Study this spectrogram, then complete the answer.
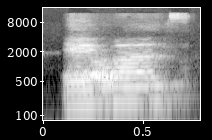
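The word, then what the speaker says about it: Ehwaz: You know, looking at it now, like this is Awaz. It's the accent on the first syllable.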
